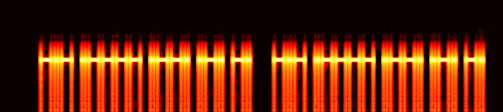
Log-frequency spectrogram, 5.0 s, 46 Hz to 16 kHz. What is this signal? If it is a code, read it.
Morse code, heard as a keyed tone, about 34 wpm, 700 Hz. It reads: K1PRN K1PRN
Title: USA Call Signs Repeated 2x 35wpm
